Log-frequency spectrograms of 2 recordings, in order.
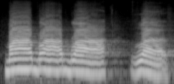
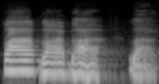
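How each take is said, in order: First: Loud, sing-song child mimicking the preacher; a schoolgirl parroting a sermon, loud; mocking little girl. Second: Gentle repetition. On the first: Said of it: "second grade daughter chimed in and says". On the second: Shown as a demonstration. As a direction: say it lovingly, letting it fade. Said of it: "over and over again".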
